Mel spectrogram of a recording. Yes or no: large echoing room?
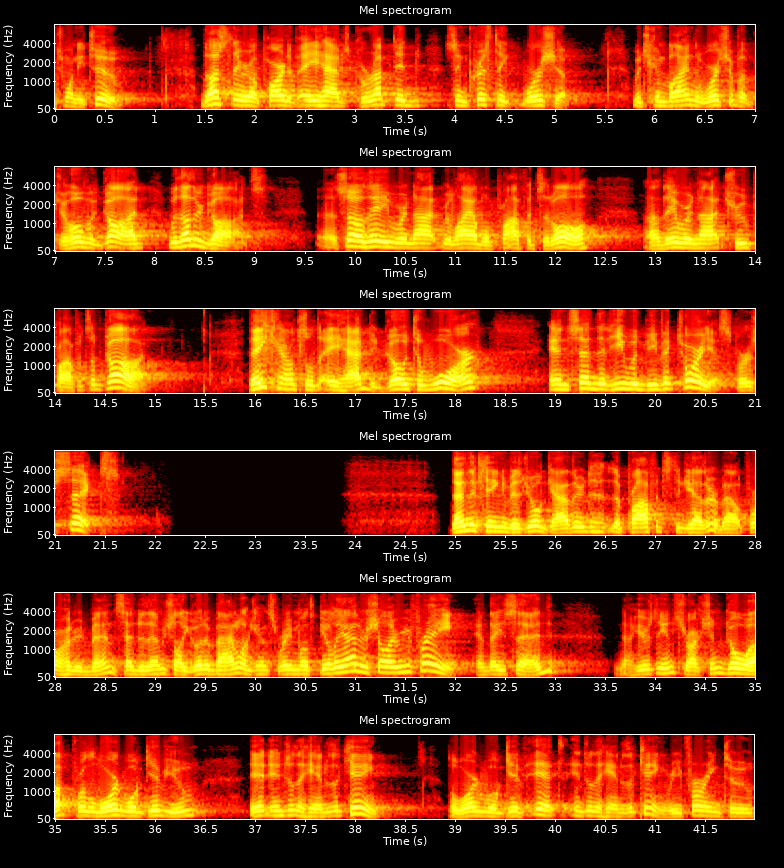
yes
